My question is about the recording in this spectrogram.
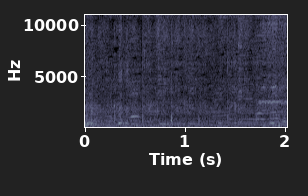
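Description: Crowd ambience: scattered distant voices over low, uneven background noise.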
